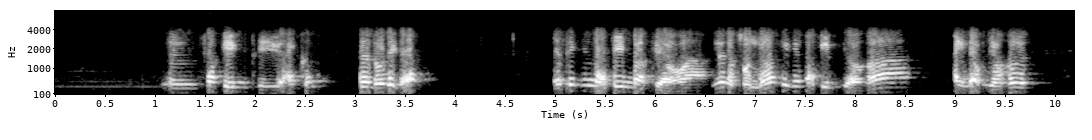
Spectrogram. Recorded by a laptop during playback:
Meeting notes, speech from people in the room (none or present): none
